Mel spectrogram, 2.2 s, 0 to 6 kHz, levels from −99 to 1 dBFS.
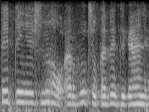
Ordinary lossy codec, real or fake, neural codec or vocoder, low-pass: Opus, 16 kbps; fake; codec, 44.1 kHz, 1.7 kbps, Pupu-Codec; 5.4 kHz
